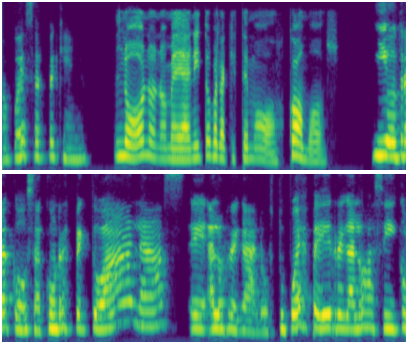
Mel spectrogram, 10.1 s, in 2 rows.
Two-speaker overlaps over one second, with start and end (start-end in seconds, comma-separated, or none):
none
